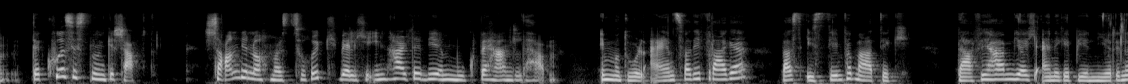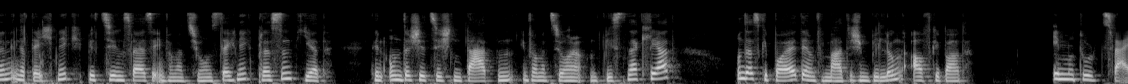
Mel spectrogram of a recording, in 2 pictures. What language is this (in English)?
German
